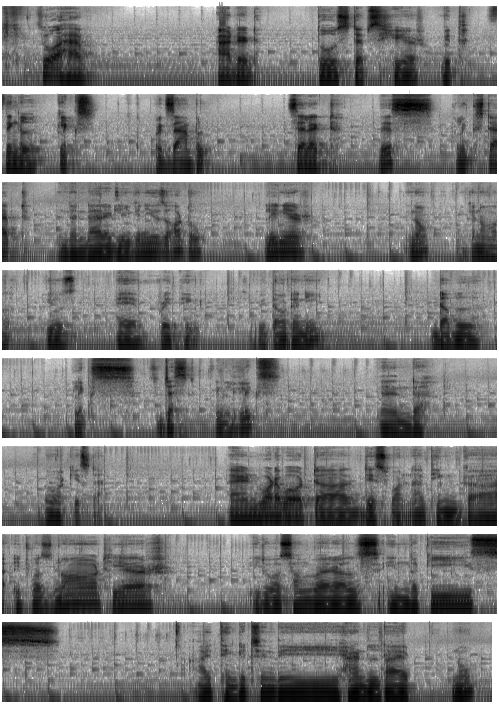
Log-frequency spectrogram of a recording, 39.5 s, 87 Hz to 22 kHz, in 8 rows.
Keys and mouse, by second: 8.4 click, 11.2 click, 13.4 a, 14.8 click, 15.2 click, 16.0 click, 16.6 click, 17.7 click, 18.4 click, 18.6 click, 19.5 click, 22.8 click, 24.9 click, 31.0 v, 33.5 alt+middle click, 34.5 click, 35.9-39.5 drag.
